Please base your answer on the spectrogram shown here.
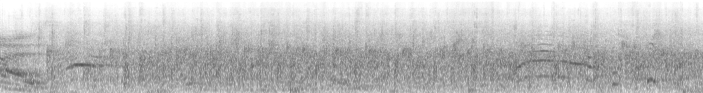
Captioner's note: audience applauding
